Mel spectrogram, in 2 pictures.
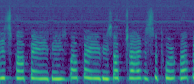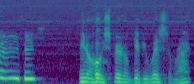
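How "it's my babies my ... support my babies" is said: imitated crying. Woman pleading about her babies, imitated crying. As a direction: whine it tearfully in a high imitating voice. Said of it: "She started crying".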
